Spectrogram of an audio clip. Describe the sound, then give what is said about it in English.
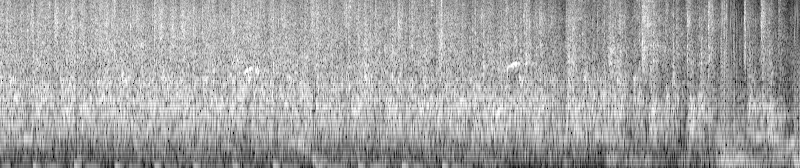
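Audience applause in a chapel, a loud, dense and continuous wash of clapping that holds steady for the full eight seconds with no pauses. “Sorry, the applause is overwhelming.”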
